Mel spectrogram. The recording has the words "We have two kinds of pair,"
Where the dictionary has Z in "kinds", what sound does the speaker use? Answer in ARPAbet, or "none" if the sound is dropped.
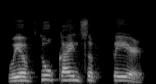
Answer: S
